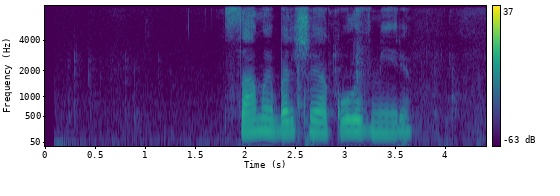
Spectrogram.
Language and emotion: Russian, neutral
